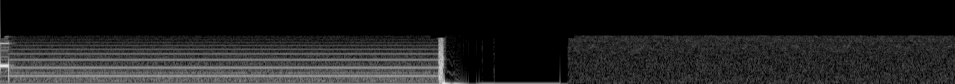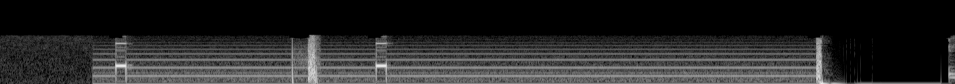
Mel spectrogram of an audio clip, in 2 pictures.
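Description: An amateur radio repeater is keyed up with no audio: a steady buzzing harmonic hum cuts off abruptly, and a stretch of faint static hiss follows. The buzz then returns with a few sharp clicks before stopping again.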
